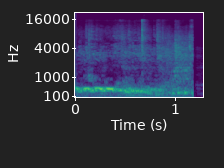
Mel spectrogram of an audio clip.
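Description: A pair of pigeons coos close by, a low throaty warble sustained for about a second before stopping abruptly.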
